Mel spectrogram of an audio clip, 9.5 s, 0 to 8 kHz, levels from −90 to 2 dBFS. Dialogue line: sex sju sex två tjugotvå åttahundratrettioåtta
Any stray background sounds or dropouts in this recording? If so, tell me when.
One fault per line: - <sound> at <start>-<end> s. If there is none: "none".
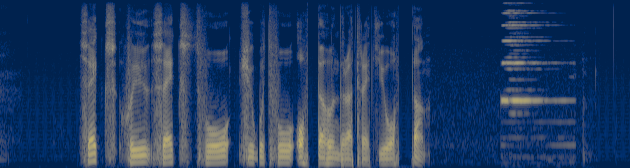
- dropout at 3.9-3.9 s
- squeak at 7.5-8.6 s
